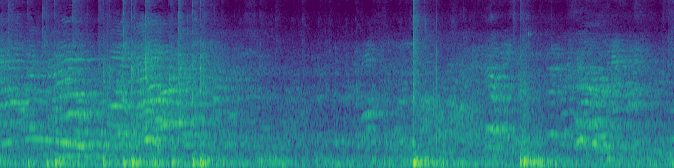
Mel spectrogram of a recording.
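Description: A volleyball bounced several times on a hardwood gym floor, about two bounces a second, as a server readies to serve, then a sharp smack a little past five seconds in. Voices chatter throughout.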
